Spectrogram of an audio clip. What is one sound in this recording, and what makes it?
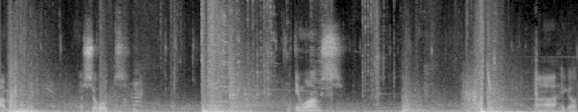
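Loud explosions and gunfire boom in bursts.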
